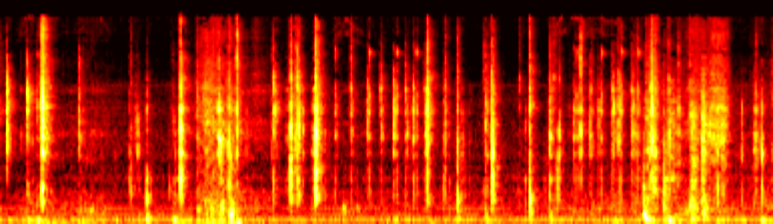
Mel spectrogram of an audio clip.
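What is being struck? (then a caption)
Plastic game controller buttons. A silver, hollow plastic GameCube controller is held in both hands while the thumbs rapidly click its buttons. The result is a quiet, irregular stream of short, sharp, bright plastic clicks that stop almost instantly, over a faint low hum.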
